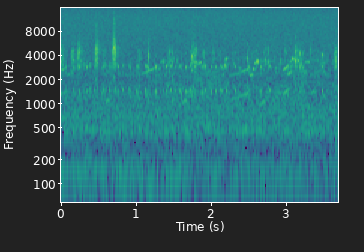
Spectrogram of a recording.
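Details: A small flock of red-necked phalaropes on spring migration, spinning on a slough in Saskatoon to feed, on a hazy, wildfire-smoky May 21, 2023, give scattered short, sharp high chips, several every second from more than one bird, over steady wind or distant traffic rumble.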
